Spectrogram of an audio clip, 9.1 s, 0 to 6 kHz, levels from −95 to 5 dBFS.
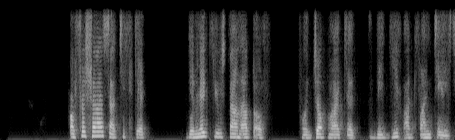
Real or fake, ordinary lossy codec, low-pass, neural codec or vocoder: fake; none; 5.4 kHz; codec, 16 kHz, 1 kbps, FreqCodec, smaller model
